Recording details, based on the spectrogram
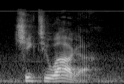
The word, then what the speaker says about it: Cheektowaga: And Thursday, Cheektowaga.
